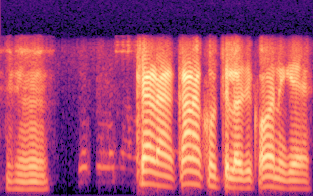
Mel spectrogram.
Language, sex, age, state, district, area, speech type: Odia, male, 18-30, Odisha, Nuapada, rural, conversation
